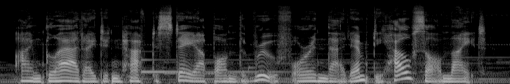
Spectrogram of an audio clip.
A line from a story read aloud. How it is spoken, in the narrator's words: thought, purring away and beginning to feel a bit sleepy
